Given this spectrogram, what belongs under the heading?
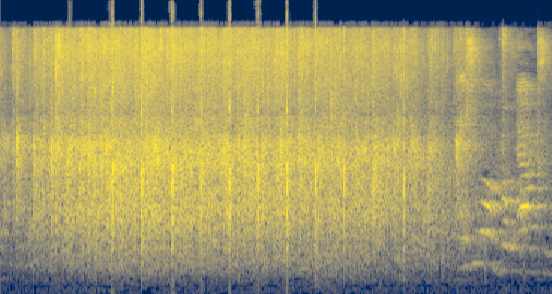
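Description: An audience claps steadily for Bill Howe at a local community gathering, a dense, loud round of applause that holds for several seconds before tapering off as a few voices start up at the end.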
